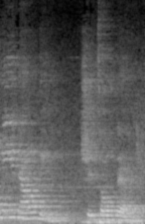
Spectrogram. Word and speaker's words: Naomi: sa Hebrew di ay, ang pronunciation sa Naomi is Naomi, but it's very difficult for us sometimes. So Naomi is okay.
